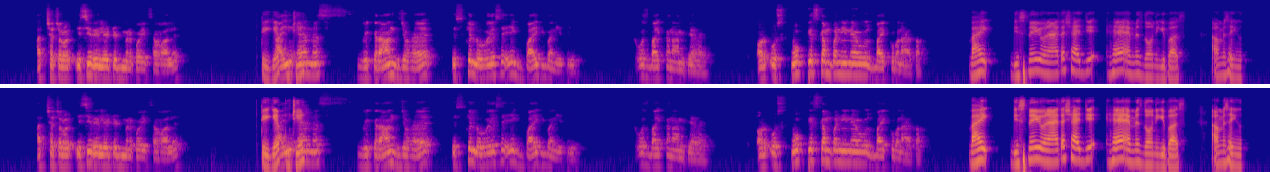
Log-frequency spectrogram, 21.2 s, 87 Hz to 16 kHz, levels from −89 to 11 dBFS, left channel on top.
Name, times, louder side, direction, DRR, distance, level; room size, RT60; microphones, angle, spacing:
voice 1, 0.6-3.0 4.6-5.3 6.0-7.2 7.5-9.6 10.6-11.8 12.6-15.4, left 3 dB, 70° left, 1.2 m, -29 dB
voice 2, 4.4-5.1 16.2-16.5 16.9-19.7 20.2-20.7, right 9 dB, 65° right, 0.3 m, -23 dB
10.0 x 4.0 x 4.0 m
head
